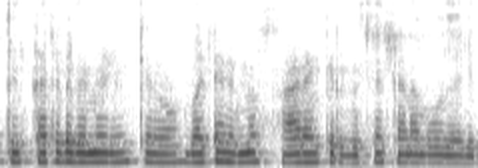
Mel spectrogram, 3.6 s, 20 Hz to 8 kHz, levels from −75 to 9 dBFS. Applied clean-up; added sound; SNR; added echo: neural separator model SepFormer DNS4.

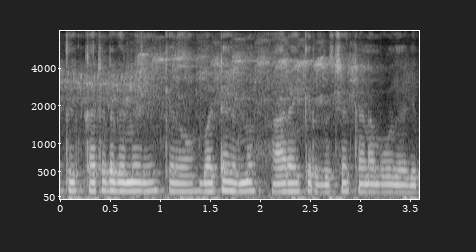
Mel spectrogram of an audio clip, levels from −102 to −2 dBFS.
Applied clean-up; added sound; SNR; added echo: none; Bird; 10 dB; reverberation time 0.3 s.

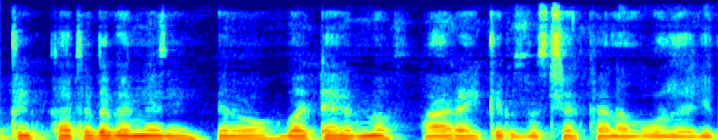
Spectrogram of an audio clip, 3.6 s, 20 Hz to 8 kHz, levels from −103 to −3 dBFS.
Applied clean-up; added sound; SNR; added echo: neural mask model DeepFilterNet 3.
